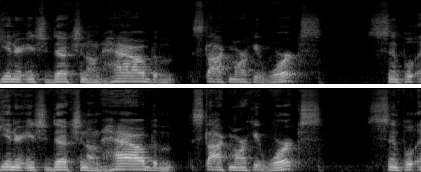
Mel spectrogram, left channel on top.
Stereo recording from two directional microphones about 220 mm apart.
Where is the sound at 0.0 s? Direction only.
40° right (ahead or behind).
